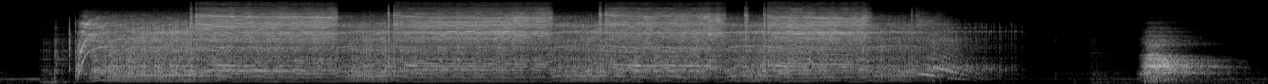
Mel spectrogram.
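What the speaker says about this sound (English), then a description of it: "So I'm gonna grab the grinder, clean everything up that's over here" An angle grinder cleaning up metal on a cheap auction farm implement, a loud continuous whine running for about ten seconds with slight pitch dips, then stopping, followed by a brief rustle.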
